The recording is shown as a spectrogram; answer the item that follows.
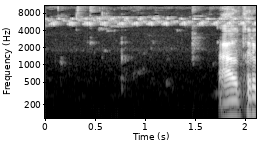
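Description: Faint, steady high-pitched trill of insects in the background, pulsing evenly without a break. A man's voice comes in near the end.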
